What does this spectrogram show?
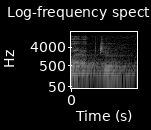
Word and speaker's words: Apter: This is Bill Apter, rhymes with chapter.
